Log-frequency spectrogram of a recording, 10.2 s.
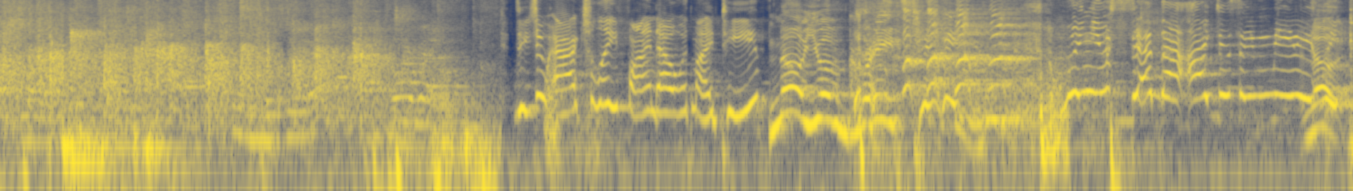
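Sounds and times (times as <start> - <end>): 
audience clapping: 0.0 - 3.6
speech: 4.0 - 10.1
laughter: 6.1 - 8.5.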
